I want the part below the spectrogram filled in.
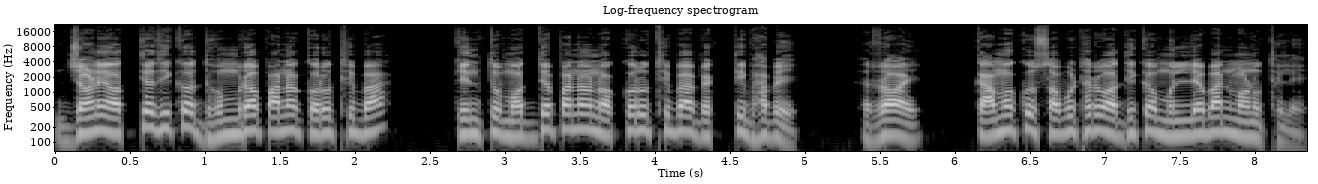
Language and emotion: Odia, neutral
